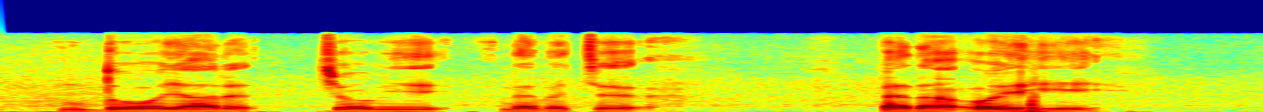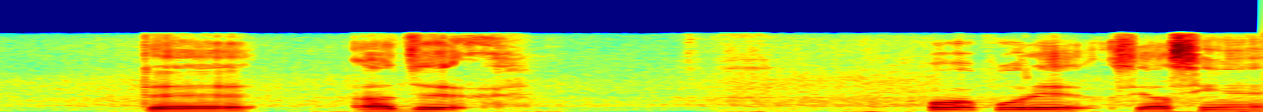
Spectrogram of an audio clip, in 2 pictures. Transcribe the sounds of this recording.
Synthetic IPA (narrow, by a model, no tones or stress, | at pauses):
d̪oːjaːɾt͡ʃoːʋiːd̪eːbɪt͡ʃ | pɛːd̪aːɦoeːɦiː | t̪eː | əd͡ʒ | oːpuːɾeːsɪjaːsiẽ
